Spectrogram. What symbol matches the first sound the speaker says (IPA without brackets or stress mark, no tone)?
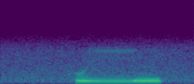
kʷ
